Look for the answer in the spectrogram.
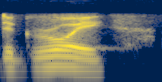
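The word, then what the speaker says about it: DeGruy: Or Dr. Joy DeGraw, who talks about, or I don't know if I said her name right, DeGroy, who has the post-traumatic slave syndrome research.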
